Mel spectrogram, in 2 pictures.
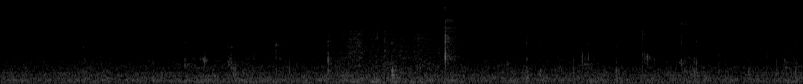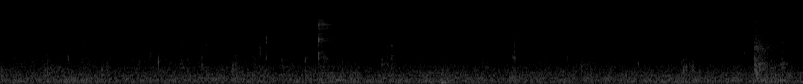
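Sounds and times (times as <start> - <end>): low steady hum: 0.0 - 16.0
person chewing food: 0.9 - 16.0
mouth clicks and smacks: 8.7 - 12.1.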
